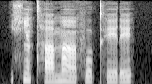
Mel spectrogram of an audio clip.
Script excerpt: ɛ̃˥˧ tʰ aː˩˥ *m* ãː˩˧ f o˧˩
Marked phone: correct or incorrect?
correct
